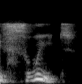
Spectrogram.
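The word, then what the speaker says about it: Thweatt: Today's guest on Real Conversations is Charlie Sweet.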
